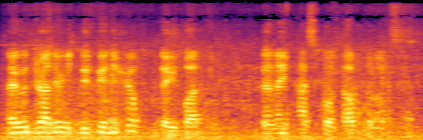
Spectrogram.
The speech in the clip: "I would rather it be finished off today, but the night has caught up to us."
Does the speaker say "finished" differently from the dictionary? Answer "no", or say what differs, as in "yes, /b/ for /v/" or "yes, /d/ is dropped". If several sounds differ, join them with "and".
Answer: yes, /t/ is dropped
